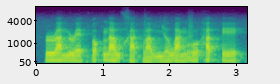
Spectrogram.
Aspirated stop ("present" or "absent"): absent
